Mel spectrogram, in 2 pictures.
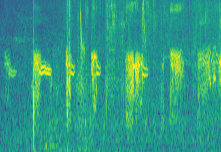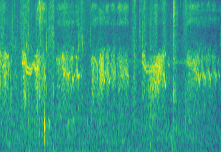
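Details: Young Great Spotted Cuckoo in Spain, raised by crow foster parents, begging for food with harsh raspy high calls repeated rapidly, almost continuously, with a few thin chirps mixed in.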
